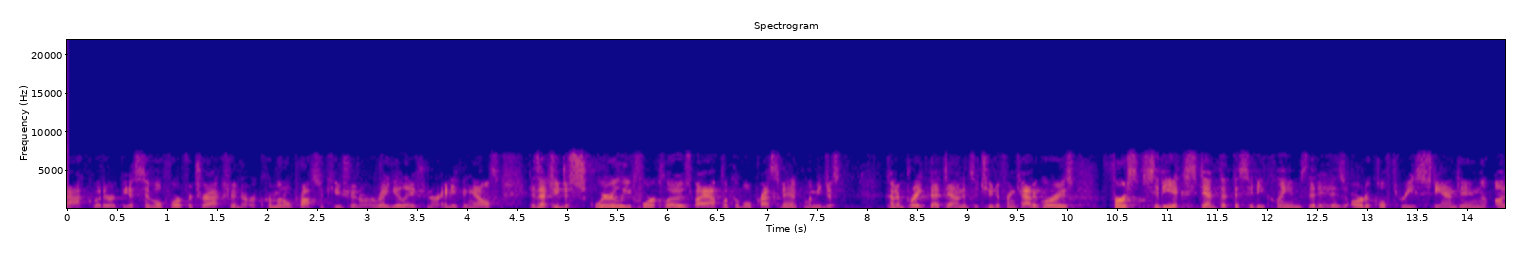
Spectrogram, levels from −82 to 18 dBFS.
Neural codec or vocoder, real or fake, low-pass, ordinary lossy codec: none; real; 7.2 kHz; Opus, 16 kbps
